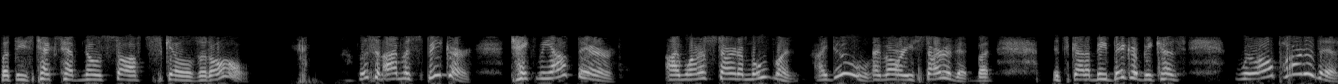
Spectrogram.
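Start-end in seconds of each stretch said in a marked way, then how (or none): 3.6-13.4 passionate voice, raised and pitched up, building and swelling. Speaker makes her pitch to listeners, in a raised passionate voice. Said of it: "you can hear my voice raising".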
